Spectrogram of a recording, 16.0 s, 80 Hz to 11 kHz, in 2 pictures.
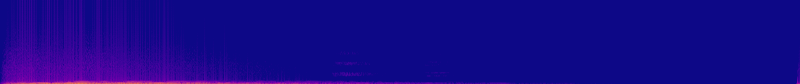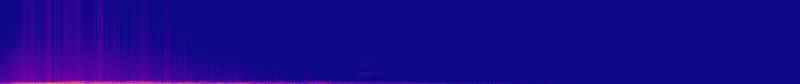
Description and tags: A dark processed sound, looped to 120 bpm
